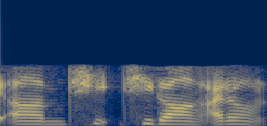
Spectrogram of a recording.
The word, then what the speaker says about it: Qigong: Yeah, it's actually Qigong. I like how you say it better,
